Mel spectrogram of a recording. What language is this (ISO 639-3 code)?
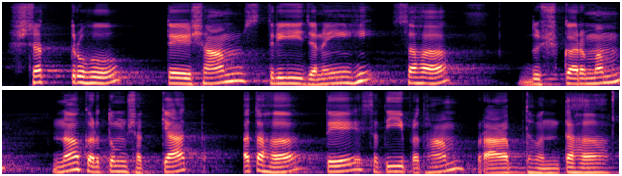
san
